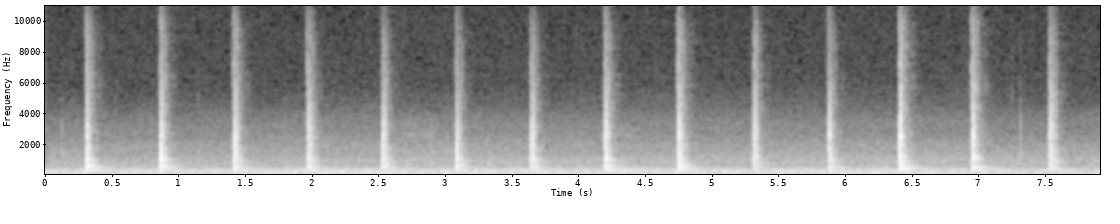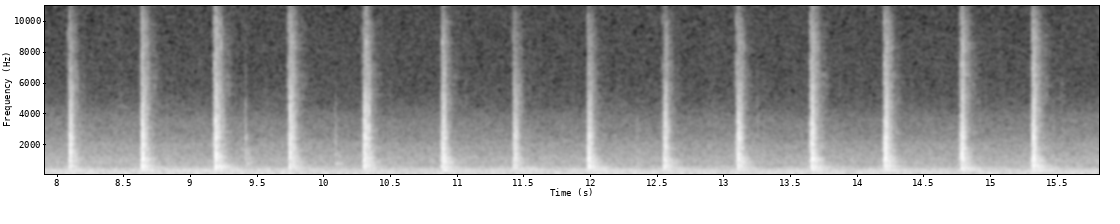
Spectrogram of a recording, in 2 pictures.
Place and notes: Katwijk-Aan-Zee, Nederlands - Flag in the wind
Katwijk-Aan-Zee, a flag into the wind near the Katwijkse Reddingsbrigade Post Noord.
Katwijk aan Zee, Netherlands, 29 March 2019, 16:20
